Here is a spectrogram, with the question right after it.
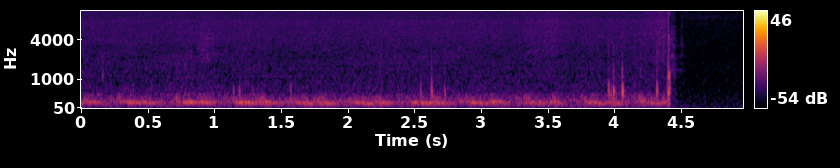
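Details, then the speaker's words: Fetal heartbeat on a Doppler monitor during labor induction of a first-time mother's baby girl: rapid whooshing, galloping pulses, about 136 beats a minute, a normal fetal rate. "you can hear my baby's heartbeat in the background she has been so excited since we got here"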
